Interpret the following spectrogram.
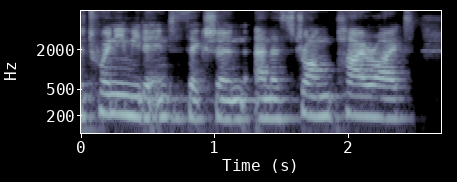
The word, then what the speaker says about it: pyrrhotite: promising with a 20-meter intersection and a strong pyrohotite. How do you say that? I can't pronounce it either, so don't worry. I'm not. Okay, fine. Okay. Pyrrhotite, so yeah.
